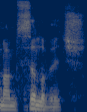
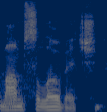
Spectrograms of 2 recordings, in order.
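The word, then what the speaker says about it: Momčilović: Okay, first of all, it's Milan Momcilovic, not Momcilovic.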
